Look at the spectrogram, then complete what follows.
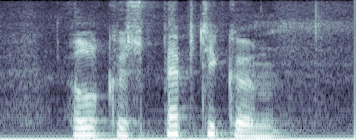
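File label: "ulcus pepticum", Dutch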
